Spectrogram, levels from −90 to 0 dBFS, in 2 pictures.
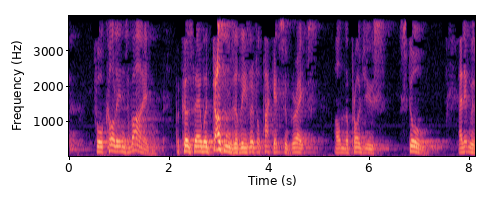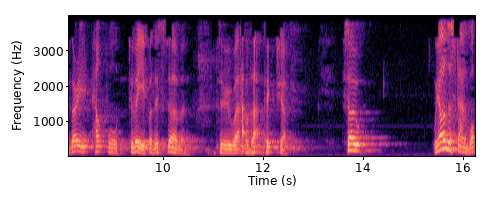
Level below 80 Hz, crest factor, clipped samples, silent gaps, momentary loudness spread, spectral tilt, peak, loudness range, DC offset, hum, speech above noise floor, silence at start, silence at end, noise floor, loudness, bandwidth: -52 dBFS; 20 dB; under 0.1%; none; 17 LU; -11.5 dB/octave; 0 dBFS; 6 LU; under 0.1%; none; 43 dB; 0 s; 0 s; -62 dBFS; -20 LUFS; 4 kHz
